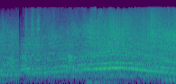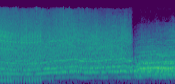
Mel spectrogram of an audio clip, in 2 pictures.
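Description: A racing car engine screams at high revs, its pitch sliding down and up again.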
